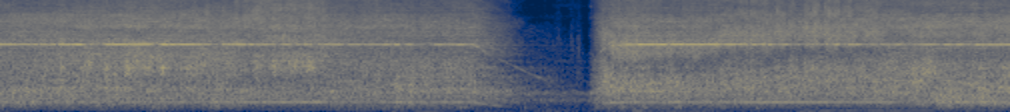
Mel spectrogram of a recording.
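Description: Handheld air blower running with a steady high whine, blowing dust out of the UPS's electronics. About halfway through it winds down with a falling pitch and stops for about a second, then it is running again.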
